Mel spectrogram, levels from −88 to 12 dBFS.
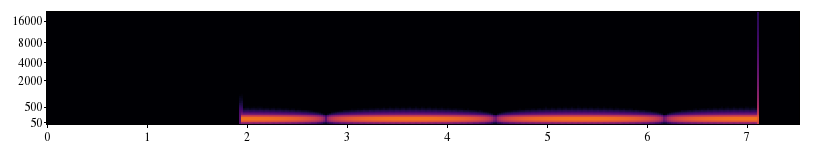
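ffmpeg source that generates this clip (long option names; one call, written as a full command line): ffmpeg -f lavfi -i "aevalsrc='0.0398*(sin(2*PI*142*t)+sin(2*PI*142.59*t))':duration=5.17:sample_rate=44100" out.wav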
